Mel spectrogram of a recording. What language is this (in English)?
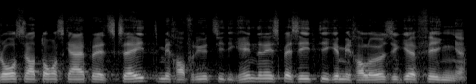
Swiss German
